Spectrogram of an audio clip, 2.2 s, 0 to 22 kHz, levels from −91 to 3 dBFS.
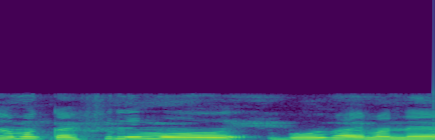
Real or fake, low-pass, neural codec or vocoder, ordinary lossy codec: real; 7.2 kHz; none; none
